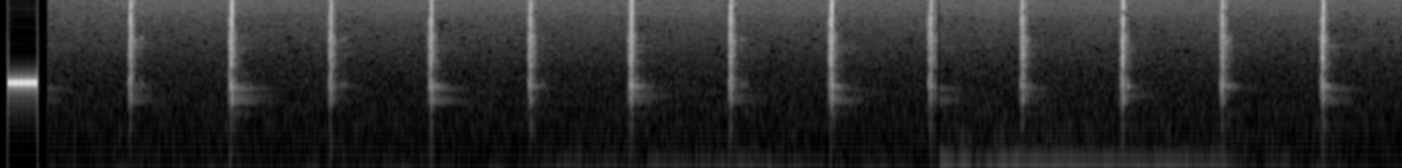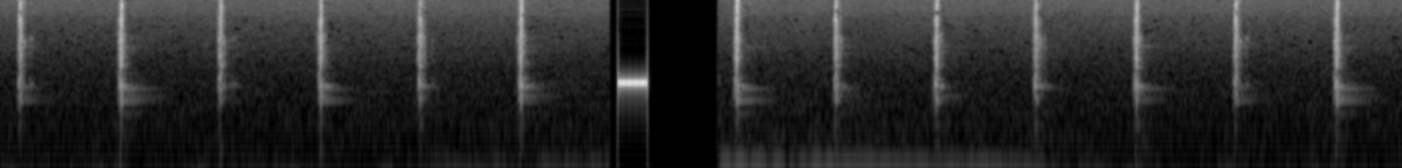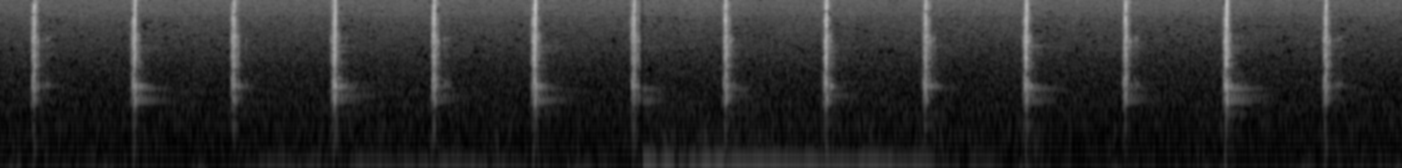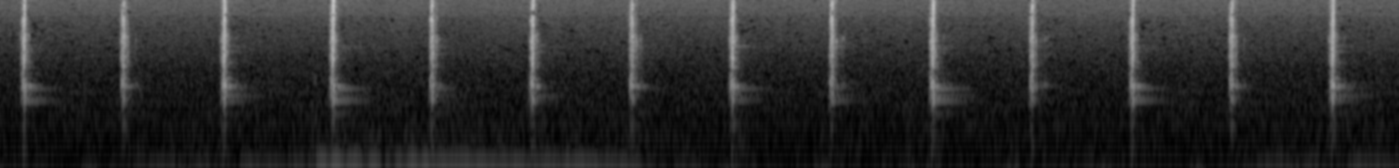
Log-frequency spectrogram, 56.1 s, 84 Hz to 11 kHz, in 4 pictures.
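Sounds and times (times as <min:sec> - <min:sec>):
short loud beep: 0:00.0 - 0:00.4, 0:20.2 - 0:20.6
clock ticking: 0:01.2 - 0:20.5, 0:21.2 - 0:56.0.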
